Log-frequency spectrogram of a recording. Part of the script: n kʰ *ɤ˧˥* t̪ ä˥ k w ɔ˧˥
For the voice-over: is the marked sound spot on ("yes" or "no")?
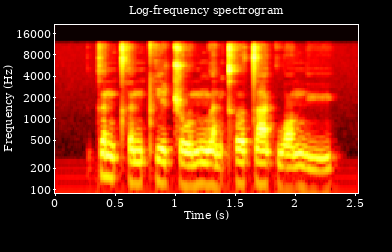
no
